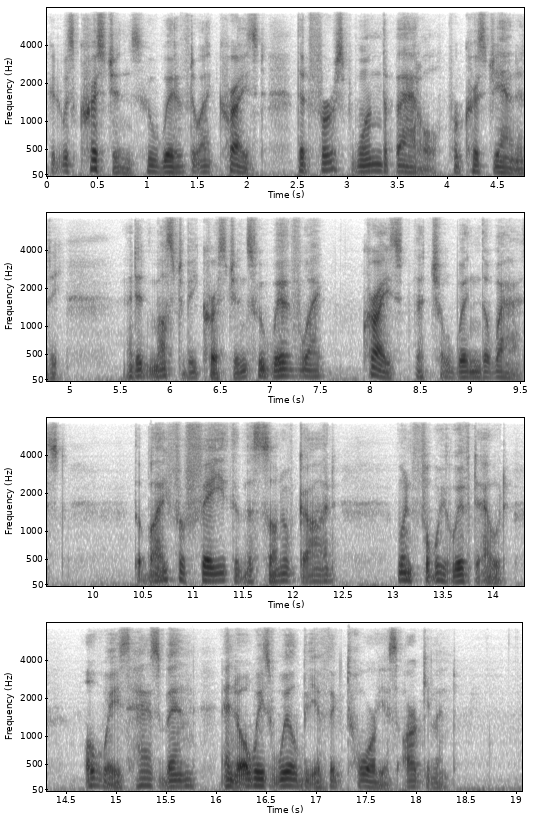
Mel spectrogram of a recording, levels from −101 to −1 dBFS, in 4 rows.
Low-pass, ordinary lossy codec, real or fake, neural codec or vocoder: 7.2 kHz; AAC, 48 kbps; fake; codec, 16 kHz, 0.8 kbps, ZipCodec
